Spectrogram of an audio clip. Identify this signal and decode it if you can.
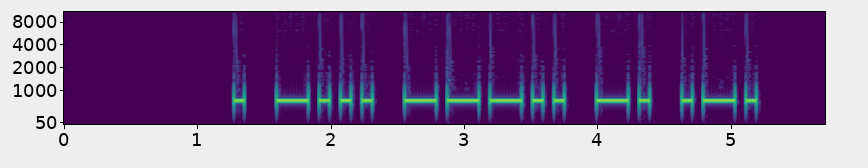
Morse code, heard as a keyed tone, about 15 wpm, 700 Hz. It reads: EB8NR
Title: DXCC-100 Call Signs - 5 Characters - Repeated 2x - 15wpm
